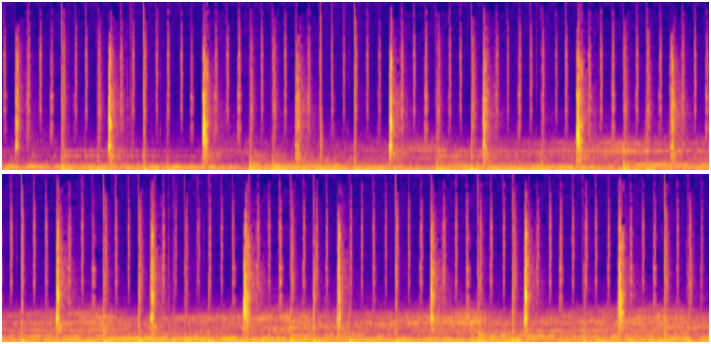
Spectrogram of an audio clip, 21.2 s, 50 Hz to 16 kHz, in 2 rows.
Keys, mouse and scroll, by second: 0.4 right click, 1.4 click, 3.3 right click, 4.9 click, 6.2 ctrl+u, 6.4 click, 8.7 right click, 9.7-13.2 drag, 12.8 z, 13.4 ctrl+u, 13.6-17.1 drag, 17.1 shift+Page_Up, 18.1 click, 19.2 ctrl+u, 19.4-21.2 drag.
